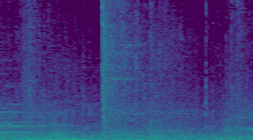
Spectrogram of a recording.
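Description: A sword swings through the air with a swift whoosh.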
